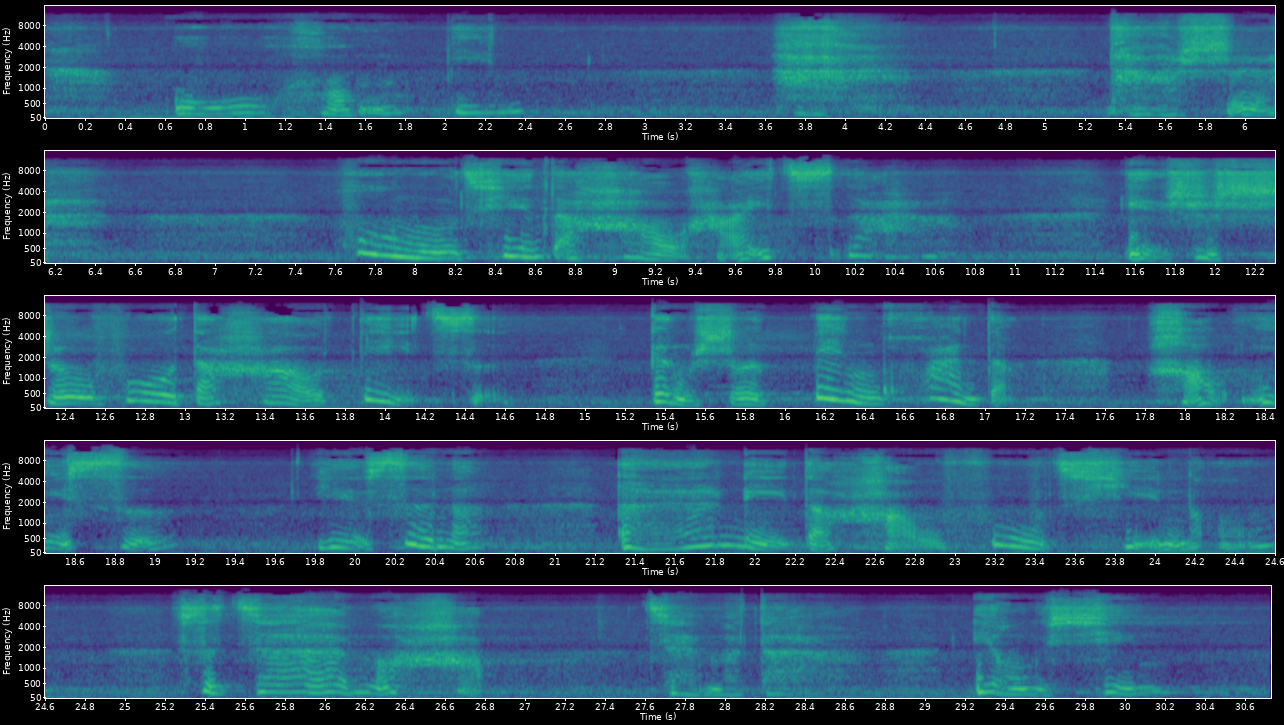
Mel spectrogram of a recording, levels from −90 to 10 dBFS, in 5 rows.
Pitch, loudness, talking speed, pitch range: 250 Hz, -21 LUFS, 95 characters per minute, 215-295 Hz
